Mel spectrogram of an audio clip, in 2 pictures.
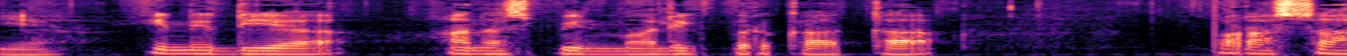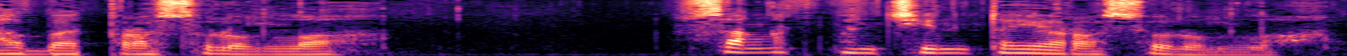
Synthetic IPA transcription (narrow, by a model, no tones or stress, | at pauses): ainidia | anasbɪnmalɪk̚bərkat̪a | pa̰ɾasaɦabat̪rɔsululːɑh | saŋat̪̚məɲt͡ʃint̪aiɾɔsululːɔh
